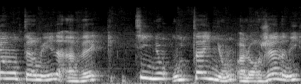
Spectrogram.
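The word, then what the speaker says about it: Tygnon: Alors j'ai un ami qui m'a dit qu'on devait dire Taignon, moi j'avais toujours dit Tignon. Bah écoutez, Taignon ou Tignon, vous dites un petit peu dans les commentaires ce que comment vous le prononcez. Et voilà, donc... moi je dis Tignon, voilà.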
